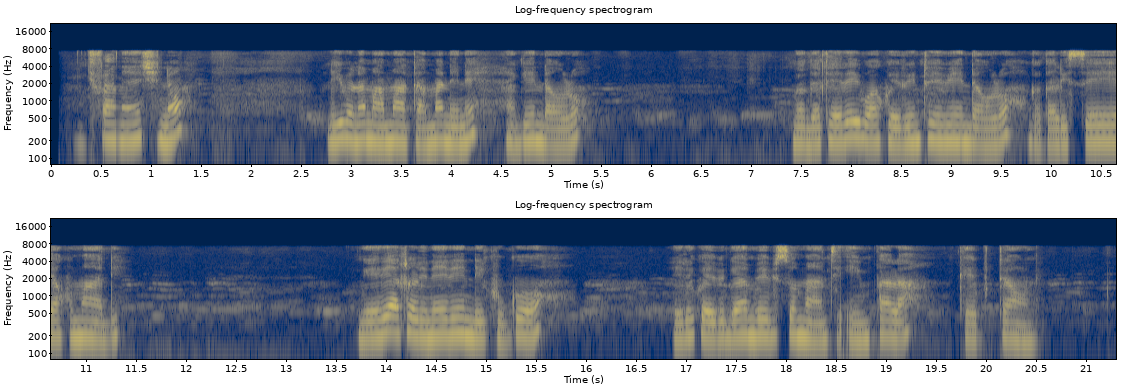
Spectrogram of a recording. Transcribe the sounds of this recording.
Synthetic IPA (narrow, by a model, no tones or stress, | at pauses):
eci̥faːnaɲecino̞ | liβo̞namamaːtaːmane̞ne̞aɡe̞ːndawulo̞ | ŋɡaɡate̞ːɾe̞iβwakwe̞ːβiːntue̞βjeːndawulo̞ŋɡaɡaliseːjakumaːdi | ŋɡe̞ːɾjaːto̞line̞ɾiːndikuɡo̞ | liɾikwe̞ːβiɡaːmbe̞ːβiso̞maːntḭʔimpala | kʰepu̥tauni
